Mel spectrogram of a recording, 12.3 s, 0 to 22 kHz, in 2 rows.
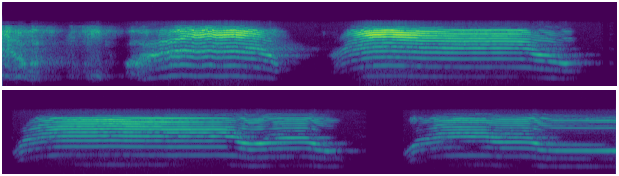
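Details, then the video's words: Cat heard at 5.09 am on 19 February 2026 at a housing block in Toa Payoh, Singapore: four long, drawn-out, wavering yowls, each about two seconds, separated by short silences. "Loud cat noise"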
